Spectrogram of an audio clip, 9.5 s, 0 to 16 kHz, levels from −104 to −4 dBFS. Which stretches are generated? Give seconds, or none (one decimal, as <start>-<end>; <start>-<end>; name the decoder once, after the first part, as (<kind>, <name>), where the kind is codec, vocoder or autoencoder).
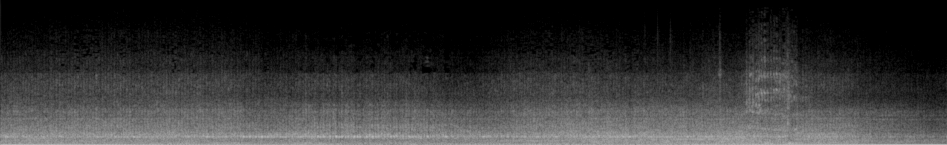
3.0-5.2 (vocoder, BigVGAN v2)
